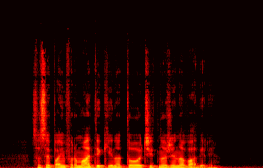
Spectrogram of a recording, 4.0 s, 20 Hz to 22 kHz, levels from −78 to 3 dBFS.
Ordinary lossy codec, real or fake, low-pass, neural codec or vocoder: MP3, 96 kbps; real; 19.8 kHz; none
